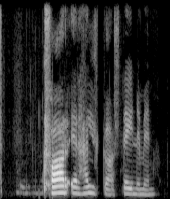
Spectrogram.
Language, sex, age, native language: Icelandic, male, 10, Icelandic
